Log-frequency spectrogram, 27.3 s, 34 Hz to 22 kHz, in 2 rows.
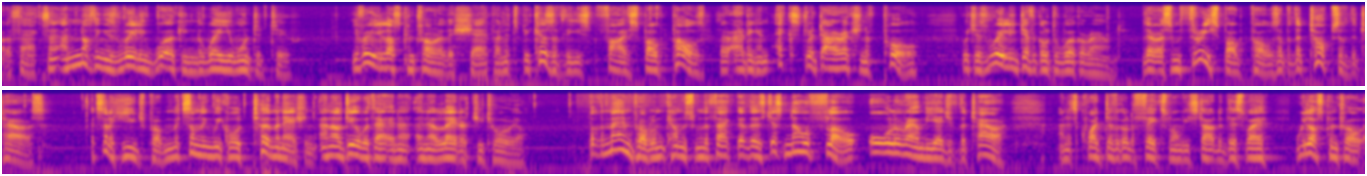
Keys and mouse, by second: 0.2 shift+middle click, 1.2 middle click, 1.9 middle click, 3.2 Tab, 4.4 ctrl+z, 4.6 ctrl+z, 4.9 ctrl+z, 6.1 1, 6.4 click, 13.8 click, 14.6 middle click, 15.7 shift+middle click, 18.9 shift+middle click, 19.4 middle click, 19.8 Tab, 20.8 Tab.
